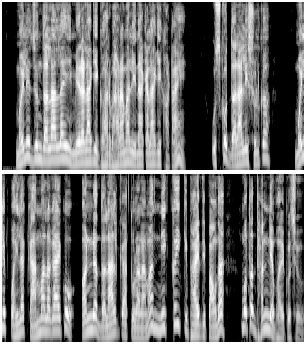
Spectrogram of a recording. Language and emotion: Nepali, happy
